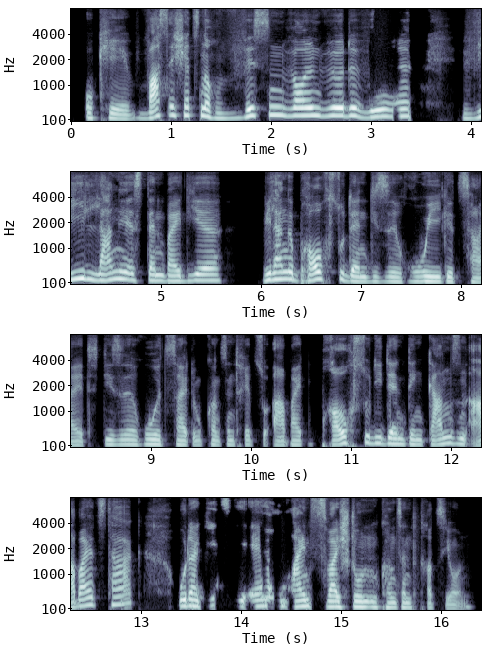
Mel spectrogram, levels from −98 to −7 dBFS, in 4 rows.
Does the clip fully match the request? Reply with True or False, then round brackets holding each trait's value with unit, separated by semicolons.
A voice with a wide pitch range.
True (6.0 semitones)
